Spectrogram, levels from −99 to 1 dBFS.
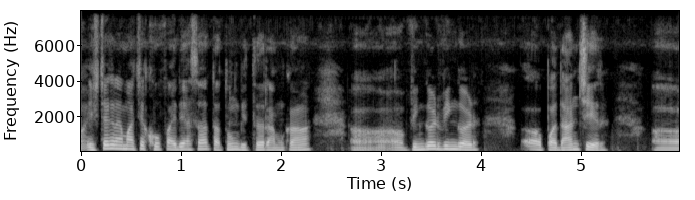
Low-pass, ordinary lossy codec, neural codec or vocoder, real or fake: none; none; none; real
